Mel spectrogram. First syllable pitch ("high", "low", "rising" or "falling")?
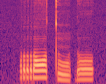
high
